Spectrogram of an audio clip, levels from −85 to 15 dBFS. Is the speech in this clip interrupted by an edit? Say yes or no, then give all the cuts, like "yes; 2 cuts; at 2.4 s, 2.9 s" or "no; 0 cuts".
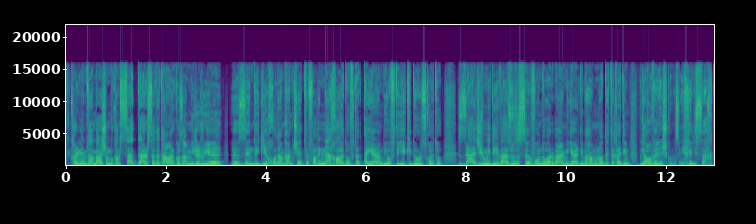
yes; 1 cut; at 3.2 s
